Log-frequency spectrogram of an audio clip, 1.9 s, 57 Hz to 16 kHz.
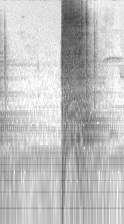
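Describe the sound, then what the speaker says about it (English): Air wrench loosening a nut on the rear control arm of a 1989–1998 Suzuki Sidekick or Geo Tracker, a quiet hum followed by one loud, close burst of rattling impact that tapers off. "I was able to get the air wrench up in here"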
